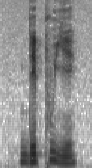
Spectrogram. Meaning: 1. to skin (an animal) 2. to rob, despoil, rip off 3. to count (votes); to go through (mail); to peruse, examine in detail 4. to strip, denude (of clothes, possessions etc.) 5. to divest oneself of
- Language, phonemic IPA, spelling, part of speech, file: French, /de.pu.je/, dépouiller, verb, Fr-dépouiller.ogg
